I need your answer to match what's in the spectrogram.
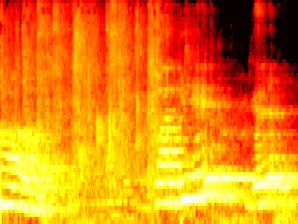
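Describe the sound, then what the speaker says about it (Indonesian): Audience of parents and teachers at a school session claps briefly, a light patter of hands under voices, with speaking and a voice rising over it toward the end. "Tepuk tangan untuk Bapak Ibu semua."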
